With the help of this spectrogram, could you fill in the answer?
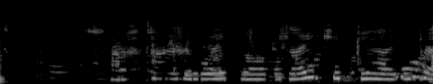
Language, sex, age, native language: Icelandic, female, 13, Icelandic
